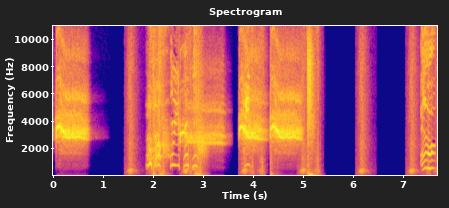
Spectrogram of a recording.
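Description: A soft toy thumps against walls.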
